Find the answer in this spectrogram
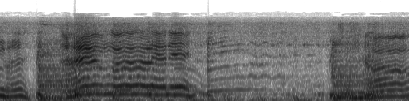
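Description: Male blues voice singing long, wavering held notes without clear words, over guitar. The voice drops out for about a second in the middle, then comes back in.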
